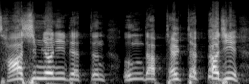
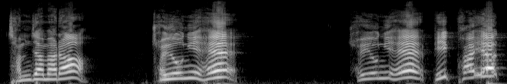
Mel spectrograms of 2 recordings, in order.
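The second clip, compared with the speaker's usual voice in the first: louder, higher scolding shout; mock crowd rebuke; 3 semitones higher, 6 dB louder, slower than usual. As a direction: hush him like an irritated crowd. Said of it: "꾸짖습니다".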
